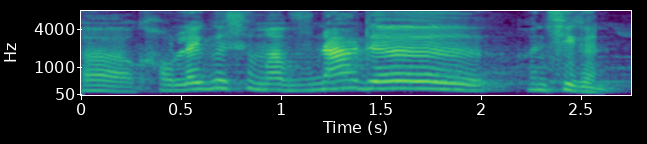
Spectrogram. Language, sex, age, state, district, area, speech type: Bodo, female, 60+, Assam, Baksa, rural, spontaneous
